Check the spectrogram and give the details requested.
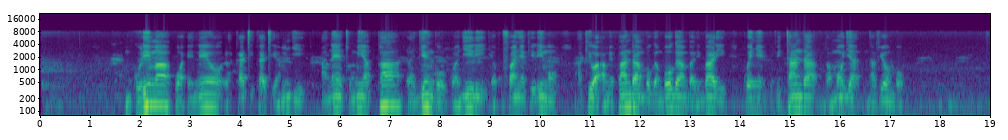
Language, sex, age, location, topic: Swahili, male, 25-35, Dar es Salaam, agriculture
